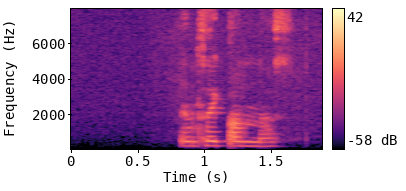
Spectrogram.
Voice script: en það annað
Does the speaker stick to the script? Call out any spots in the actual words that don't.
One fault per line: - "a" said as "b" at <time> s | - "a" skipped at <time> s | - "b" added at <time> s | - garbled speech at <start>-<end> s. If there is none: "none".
none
